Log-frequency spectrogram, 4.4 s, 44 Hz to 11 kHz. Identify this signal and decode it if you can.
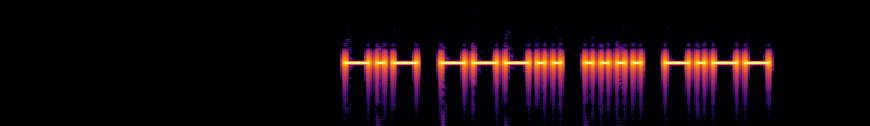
Morse code, heard as a keyed tone, about 31 wpm, 700 Hz. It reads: K8HY
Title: USA Call Signs - 4 Characters - Repeated 2x - 30wpm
